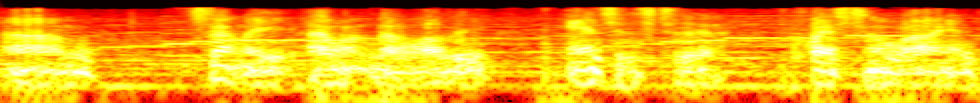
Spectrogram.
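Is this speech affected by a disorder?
Yes: spinal muscular atrophy; congenital, progressive muscle weakening, bedbound with no hand movement since early 20s, tracheostomy and stomach feeding tube about 10 years ago; trach suctioning when lungs congested, permanent tube-fed liquid diet; depends on voice for everything, uses voice recognition computer system.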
